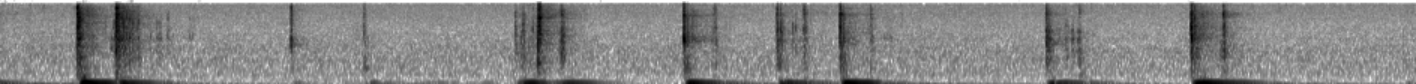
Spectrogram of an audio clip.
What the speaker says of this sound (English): Now I'm going to type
